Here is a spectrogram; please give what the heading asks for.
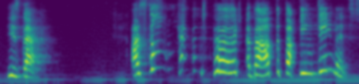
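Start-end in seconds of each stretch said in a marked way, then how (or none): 1.9-5.3 very high-pitched shouting yell. Talking near a cat named Daisy, then apologizing to her: yelling. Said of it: "Sorry, Daisy. I'm yelling".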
